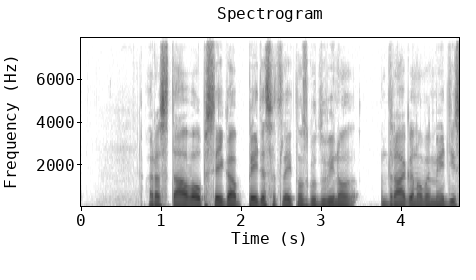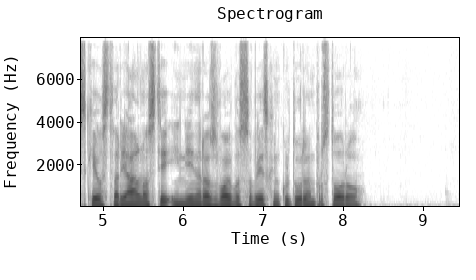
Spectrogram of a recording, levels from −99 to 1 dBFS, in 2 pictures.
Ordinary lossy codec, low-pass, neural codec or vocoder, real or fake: none; none; none; real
